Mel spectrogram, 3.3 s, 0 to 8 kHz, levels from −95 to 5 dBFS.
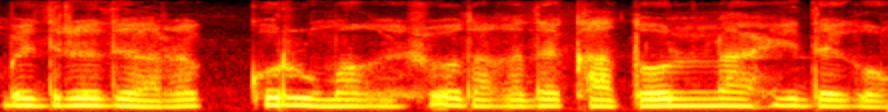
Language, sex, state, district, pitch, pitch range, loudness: Chakma, male, Tripura, Unakoti, 175 Hz, 170-185 Hz, -15 LUFS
